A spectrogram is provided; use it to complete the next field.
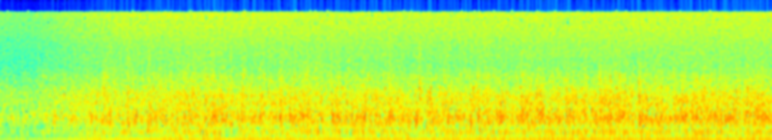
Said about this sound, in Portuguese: E Deus fechou a porta da arca, e a chuva caiu.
